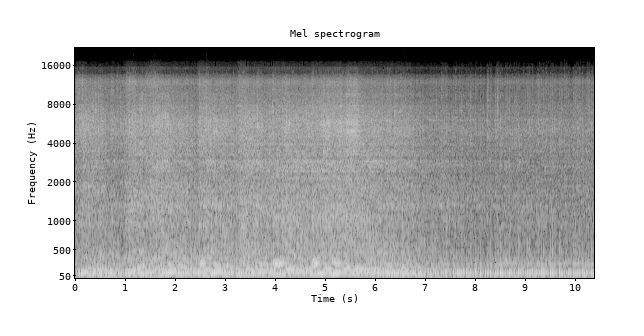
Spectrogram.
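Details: Harley-Davidson 48 bought from Copart, first start after getting it running again: loopy, uneven V-twin lope at idle with a few throttle blips, steady and unbroken; engine running healthy.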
